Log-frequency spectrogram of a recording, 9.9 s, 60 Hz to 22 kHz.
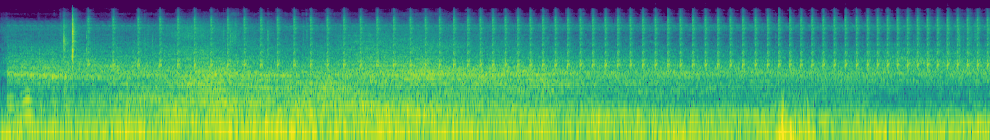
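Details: International VT365 diesel bus engine, crank no start after cleaning battery and starter grounds: steady fast ticking over cranking with faint knock near the end, source unclear; owner suspects ticking is hydraulic brakes.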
